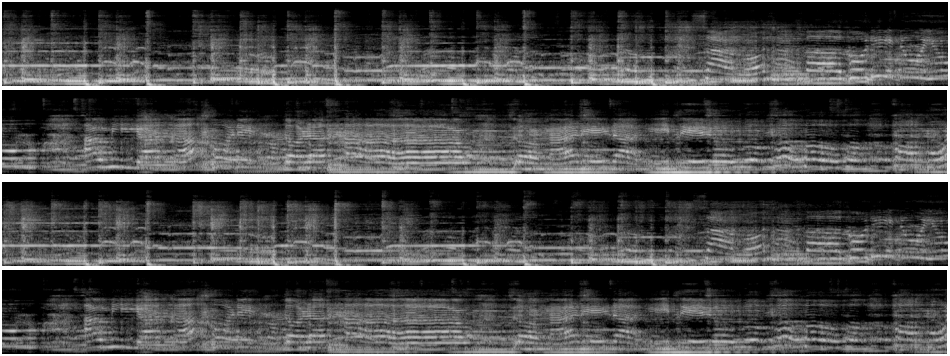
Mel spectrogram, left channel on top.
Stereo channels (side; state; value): right; quieter; 4.1 dB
